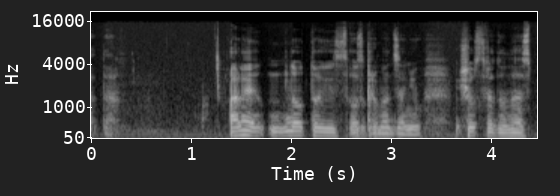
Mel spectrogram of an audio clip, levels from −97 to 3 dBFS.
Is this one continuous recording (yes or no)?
yes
